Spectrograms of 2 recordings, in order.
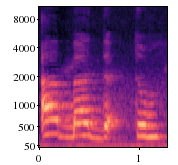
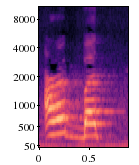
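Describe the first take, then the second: First: The d is bounced separately before the t. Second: The d merges straight into the following t. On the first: The speaker calls it wrong. "nggak boleh" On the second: The speaker calls it right. "langsung masuk pada huruf ta"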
